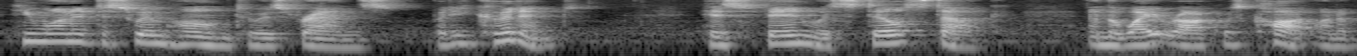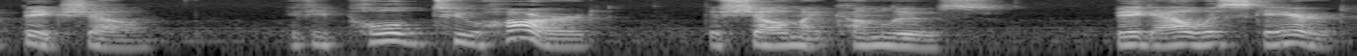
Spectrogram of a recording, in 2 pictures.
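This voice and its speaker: A storyteller reading a children's picture book aloud in an expressive, animated way. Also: medium pitch, unhurried, a little hiss or hum. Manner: animated, acts out the dialogue.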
